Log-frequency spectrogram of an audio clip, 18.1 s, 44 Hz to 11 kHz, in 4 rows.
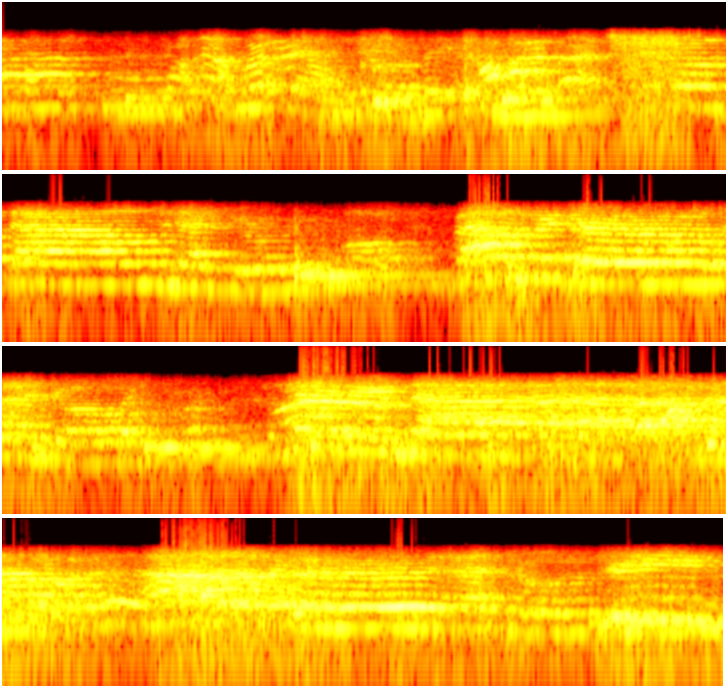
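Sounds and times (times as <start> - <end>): group singing: 0.0 - 18.0.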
